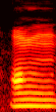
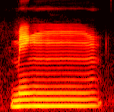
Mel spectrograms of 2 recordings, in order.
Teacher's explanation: নুন সাকিনের পরে আছে শিন ইকফার হরফ অনুস্বরের মত গুণ্য হবে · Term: গুন্না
